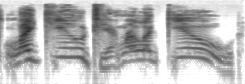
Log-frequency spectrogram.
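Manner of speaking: high, soft mock whisper; hushed, high-pitched needling; half-whispered jab. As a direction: imitate someone piping up under her breath. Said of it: "Shannon kind of whispers".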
